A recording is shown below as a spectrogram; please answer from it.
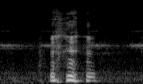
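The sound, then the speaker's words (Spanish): A steady, high cricket trill runs through the whole moment, with a short burst of voice briefly rising over it in the middle. “Voy a seguir con estos grillos.”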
